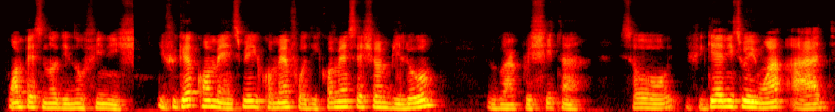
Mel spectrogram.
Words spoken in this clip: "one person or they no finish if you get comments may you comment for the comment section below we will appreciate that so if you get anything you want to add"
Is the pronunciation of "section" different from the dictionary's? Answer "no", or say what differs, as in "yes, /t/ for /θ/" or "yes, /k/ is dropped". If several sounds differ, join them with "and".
yes, /k/ is dropped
